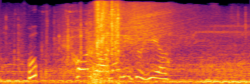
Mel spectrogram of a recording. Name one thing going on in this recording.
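A video game character injects a healing syringe with a short hiss.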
